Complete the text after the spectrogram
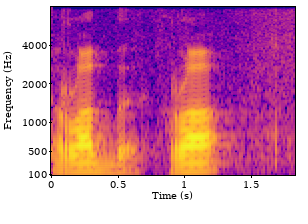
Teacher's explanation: زبان اوپر کی طرف رکھتی ہے را، اور ایک یہ فاصلہ ہوتا ہے اور اس کے اندر تھوڑی سی وائبریشن بھی محسوس ہوتی ہے۔ جب ہم پڑھیں گے را تو ہمیں ایک وائبریشن سی محسوس ہوگی۔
